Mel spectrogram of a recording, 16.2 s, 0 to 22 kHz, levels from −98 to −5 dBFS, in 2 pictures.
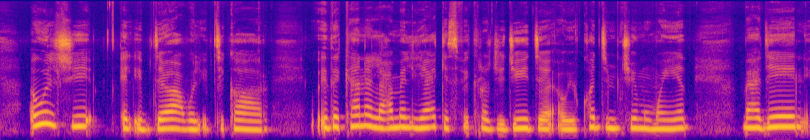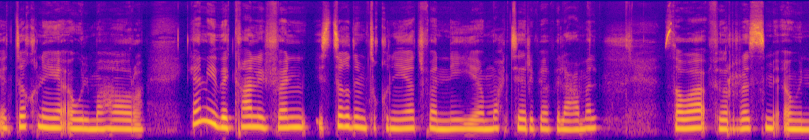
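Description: Nothing in the speech stood out as a technical problem on listening.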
